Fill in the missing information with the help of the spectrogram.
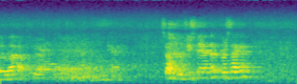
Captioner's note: crowd mumbles in agreement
